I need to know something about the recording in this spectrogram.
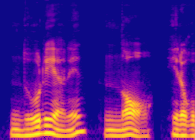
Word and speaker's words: null: 자, 그리고 아무것도 없는 것을 의미하는 이 자료형은 null이 아닌 null이라고 발음하고 참, 거짓이나 일령 같은 불린 자료형은 boolean이라고 합니다.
